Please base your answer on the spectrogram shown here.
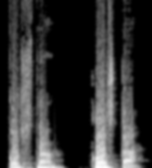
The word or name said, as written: costa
